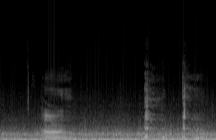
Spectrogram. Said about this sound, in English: It's getting loud out here in these streets, so let me speak up.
